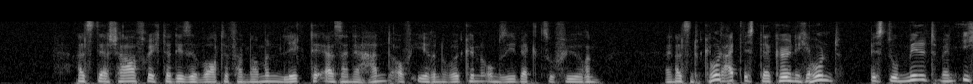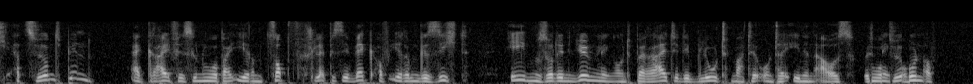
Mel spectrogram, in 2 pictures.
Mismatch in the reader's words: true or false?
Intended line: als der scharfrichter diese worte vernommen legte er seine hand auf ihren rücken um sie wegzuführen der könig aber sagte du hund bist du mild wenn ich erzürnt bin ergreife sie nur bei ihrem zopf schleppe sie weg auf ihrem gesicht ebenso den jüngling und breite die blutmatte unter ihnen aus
true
